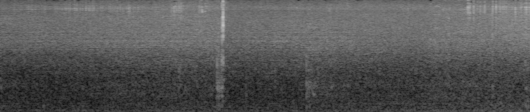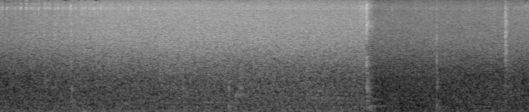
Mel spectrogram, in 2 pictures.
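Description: Air hissing out of a punctured tubeless car tyre around a screw being turned out of the tread with pliers. The hiss grows louder over several seconds and stops suddenly about a second before the end. A sharp click of the pliers on the screw comes about two seconds in.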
